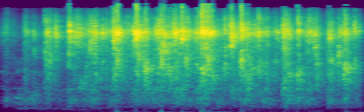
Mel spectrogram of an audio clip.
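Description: Audience applause: many hands clapping in a dense, steady patter that holds at an even, fairly loud level for a few seconds, with no voices over it.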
